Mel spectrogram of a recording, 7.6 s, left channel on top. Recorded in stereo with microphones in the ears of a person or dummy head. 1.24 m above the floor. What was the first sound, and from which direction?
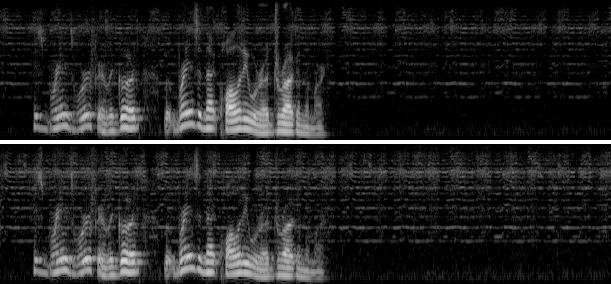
A man speaking, 5° right (ahead or behind).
